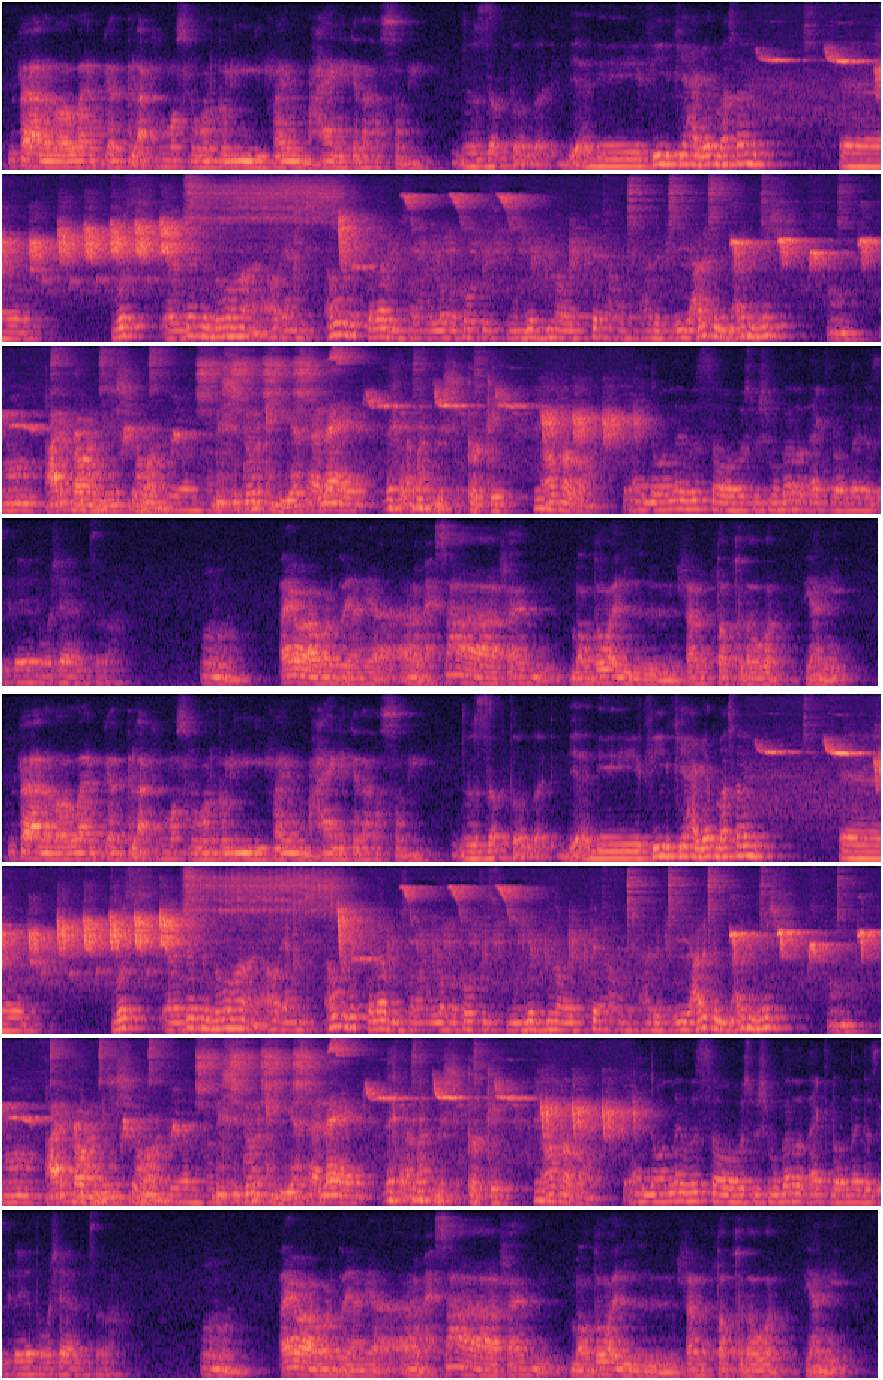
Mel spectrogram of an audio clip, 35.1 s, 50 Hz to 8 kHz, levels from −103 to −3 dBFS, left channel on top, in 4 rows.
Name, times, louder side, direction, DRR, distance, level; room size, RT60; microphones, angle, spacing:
voice 1, 0.1-4.2 11.2-11.4 17.0-19.3 19.7-21.3 21.5-22.6 23.0-23.5 23.8-23.9 28.4-28.8 29.1-34.7, equal, ahead, 0 dB, 0.8 m, -34 dB
voice 2, 4.5-7.7 8.4-9.1 9.9-16.7 18.1-20.2 21.4-22.0 22.9-23.3 23.8-27.5, right 1 dB, 40° right, 4 dB, 0.9 m, -35 dB
sound 1, 7.5-23.9, right 3 dB, 60° right, 1.7 m, -34 dB
7.0 x 7.0 x 3.7 m, 0.67 s
head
